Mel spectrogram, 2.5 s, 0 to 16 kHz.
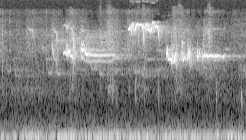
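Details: A European robin, solitary and holding its own territory, sings a thin, high, wandering phrase of sliding and warbled notes on a sunny winter morning walk on 19 March 2024, over a steady low rumble of wind or background noise.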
